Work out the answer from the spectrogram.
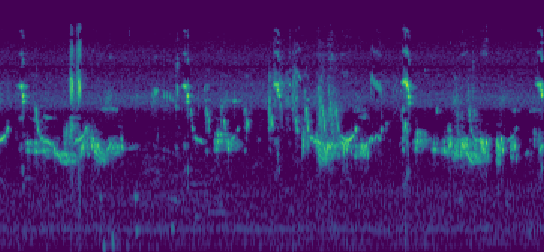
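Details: Bursts of high, twittering, slurred whistles from a white-browed fantail, each burst lasting one to two seconds with brief silences between, over a faint constant hiss.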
